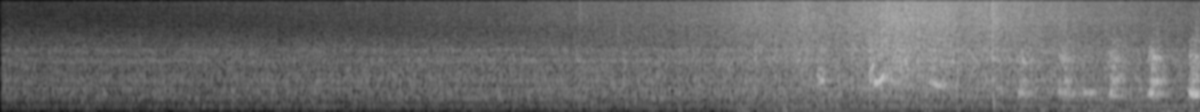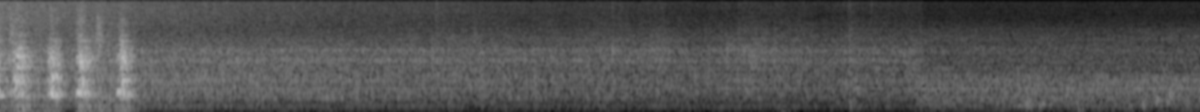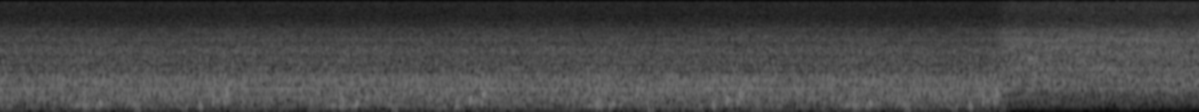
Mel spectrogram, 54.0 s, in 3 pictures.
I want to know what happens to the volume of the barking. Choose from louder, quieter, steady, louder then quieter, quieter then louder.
louder.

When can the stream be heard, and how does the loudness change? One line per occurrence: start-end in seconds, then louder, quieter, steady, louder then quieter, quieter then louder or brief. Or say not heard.
0.0-53.9 louder then quieter.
